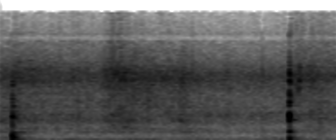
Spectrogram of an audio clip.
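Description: Cabbage ghonto frying in a pan on a high gas flame, already starting to scorch, with a steady bright sizzle throughout and two sharp scraping stirs of the spoon, one at the start and one near the end.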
